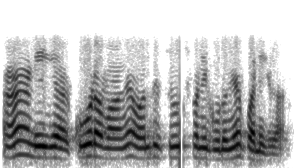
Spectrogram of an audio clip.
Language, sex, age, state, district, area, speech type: Tamil, male, 60+, Tamil Nadu, Erode, rural, conversation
